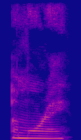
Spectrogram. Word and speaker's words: amore: Amore. I said softly, demonstrating the proper pronunciation. The R is barely there. It's more of a suggestion than a sound.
